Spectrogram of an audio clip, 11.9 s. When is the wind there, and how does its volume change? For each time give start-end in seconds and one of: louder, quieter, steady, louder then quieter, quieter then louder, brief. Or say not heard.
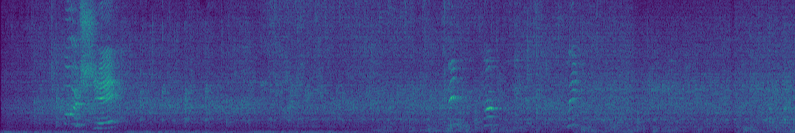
0.0-11.8 louder.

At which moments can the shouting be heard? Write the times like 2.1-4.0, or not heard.
0.9-1.8, 6.7-8.7.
